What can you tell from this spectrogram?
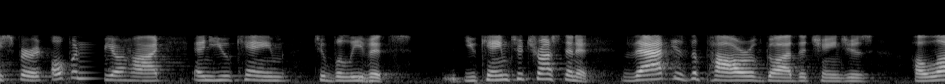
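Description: From 0.8 to 1.06 s the speech breaks off into a buzzy, smeared continuation of the last sound, roughly a quarter second, before "your heart and you" resumes. That's likely a long network dropout, with the receiver filling the lost audio rather than leaving silence, all within the call path's 4 kHz band.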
